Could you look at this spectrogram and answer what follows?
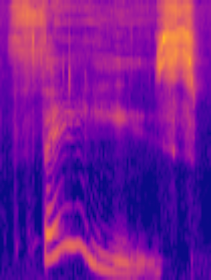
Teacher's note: where we hear one sound at the beginning with my teeth on my bottom lip, but we write P-H, A, and then S-E.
